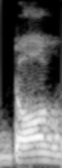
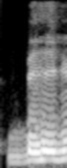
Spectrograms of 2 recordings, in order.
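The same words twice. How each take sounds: First: डॉग with a round "o" after the D sound; correct pronunciation. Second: डेग with an "ay" vowel in place of "o"; wrong pronunciation. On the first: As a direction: say डॉग as "dawg". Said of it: "इसलिए आप इसको डॉग बोलते हो". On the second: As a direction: say डेग as "dayg". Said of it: "नहीं बोलते हो". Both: Shown as a demonstration.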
